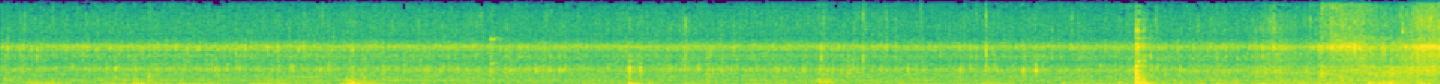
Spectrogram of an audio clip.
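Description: Zucchini, green beans and onion sizzling steadily in a frying pan, with soft background music underneath. There is a single light knock about nine and a half seconds in, and near the end a wooden spoon starts stirring the vegetables, making the sizzling louder.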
